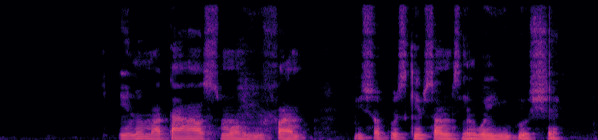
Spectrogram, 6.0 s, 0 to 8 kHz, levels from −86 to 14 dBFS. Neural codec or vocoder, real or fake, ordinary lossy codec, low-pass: codec, 16 kHz, 16 kbps, FreqCodec, smaller model; fake; none; none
